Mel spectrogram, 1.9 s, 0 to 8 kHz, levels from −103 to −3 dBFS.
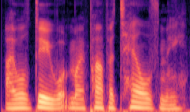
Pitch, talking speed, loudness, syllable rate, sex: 120 Hz, 250 wpm, -17 LUFS, 5.0 syllables/s, male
